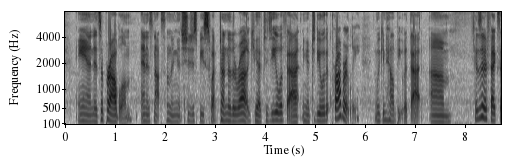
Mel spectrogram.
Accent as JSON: {"language": "English", "region": "Arkansas", "country": "United States", "said": "So I'm from a small town in Arkansas, actually, originally."}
